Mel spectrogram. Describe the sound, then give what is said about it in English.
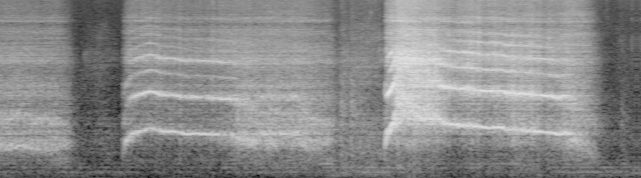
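A loud, shrill whistle, called the Lee whistle, gives two long scream-like blasts with a short pause between them. The second blast is louder and harsher, and each one slides slightly in pitch. “Here we have the Lee whistle.”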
